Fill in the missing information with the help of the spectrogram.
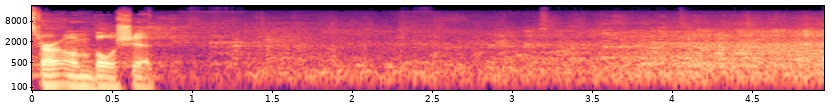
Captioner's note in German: Publikum lacht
